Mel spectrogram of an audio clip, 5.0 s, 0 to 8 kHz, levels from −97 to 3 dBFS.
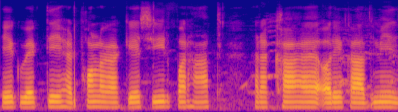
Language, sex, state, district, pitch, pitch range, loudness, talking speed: Hindi, male, Jharkhand, Deoghar, 135 Hz, 135-140 Hz, -18 LUFS, 170 wpm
